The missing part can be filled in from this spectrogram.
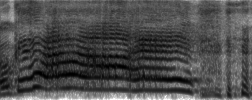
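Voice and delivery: very high, cracking, crowing cheer. Speaker retelling a lead actor's cheer in a play, imitating a cracking shout. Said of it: "his voice cracks, ... he sounds like a super rooster".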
